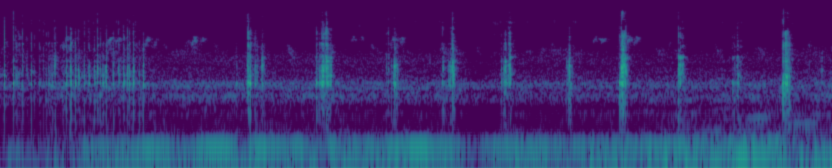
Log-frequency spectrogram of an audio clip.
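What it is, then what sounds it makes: Bamboo tray. Fingernails scratch and tap the flat surface of a small, solid bamboo board or tray with a raised rim, close to the mic. A dense, raspy scraping in the first two seconds gives way to sharp, dry, bright taps spaced through the rest of the clip. A steady low hum runs underneath throughout.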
